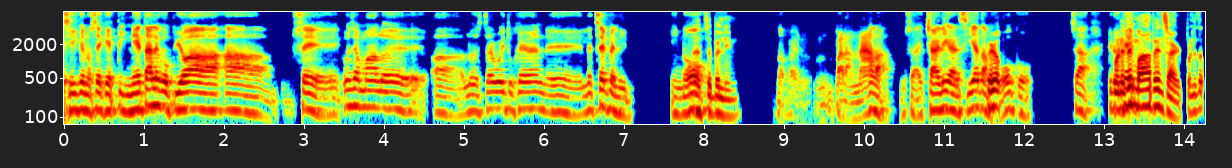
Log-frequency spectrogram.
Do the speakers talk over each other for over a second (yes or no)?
no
